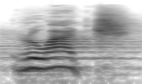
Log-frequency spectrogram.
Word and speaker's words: ruach: El ruach, que se escribe R-U-A-C-H, ruach en el hebreo, y se pronuncia igual, ruach.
